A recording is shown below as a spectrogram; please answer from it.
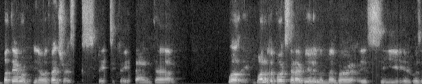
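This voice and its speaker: A man's voice: low voice, dark tone, echoey room, poor audio. A man from Croatia, a children's book author, answering a panel question hesitantly, with many fillers and restarts.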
